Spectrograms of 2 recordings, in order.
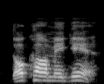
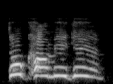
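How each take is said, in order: First: Firm retelling in a natural register; meaning it. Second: High mock-angry falsetto; mad, irritated. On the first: Retold or imitated. Preacher repeating the woman's warning, meaning it. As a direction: repeat her warning seriously, without the falsetto. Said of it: "She mean it". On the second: Woman cutting off her fiancé, high-pitched irritated mock outburst. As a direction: squeal it as the fed-up woman. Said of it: "She's mad, irritated".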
